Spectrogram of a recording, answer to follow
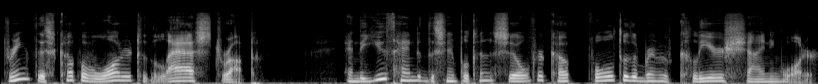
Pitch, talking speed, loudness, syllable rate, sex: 155 Hz, 190 wpm, -18 LUFS, 4.5 syllables/s, male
